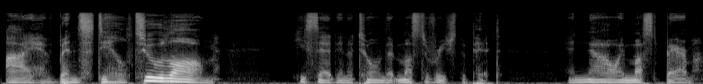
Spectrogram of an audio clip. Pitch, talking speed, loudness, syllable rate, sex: 95 Hz, 205 wpm, -20 LUFS, 4.6 syllables/s, male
